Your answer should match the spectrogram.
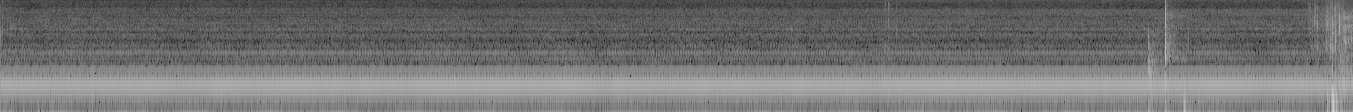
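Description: Quiet room tone with a steady faint hum, and a single faint click a little before the end.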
